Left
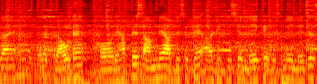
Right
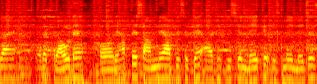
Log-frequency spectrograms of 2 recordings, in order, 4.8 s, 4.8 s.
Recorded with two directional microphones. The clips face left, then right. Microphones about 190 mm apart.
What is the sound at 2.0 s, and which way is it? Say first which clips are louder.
Speech: right 4 dB; 25° right (ahead or behind).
